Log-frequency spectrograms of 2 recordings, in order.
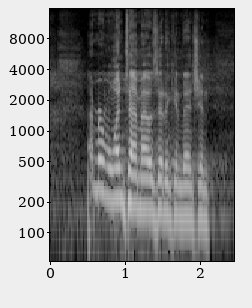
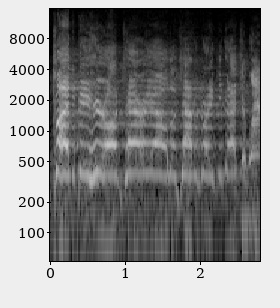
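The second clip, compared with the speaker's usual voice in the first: high-pitched shouted convention greeting; over-the-top stage hype; introduction shout. Retold or imitated. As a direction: yell a hyped opening welcome, very high. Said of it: "we're doing our whole introduction".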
